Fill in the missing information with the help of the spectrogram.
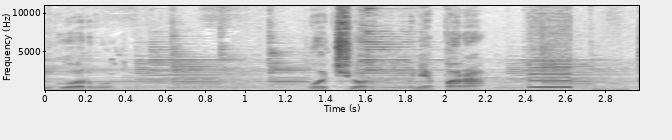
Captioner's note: on phone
